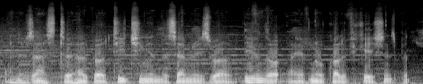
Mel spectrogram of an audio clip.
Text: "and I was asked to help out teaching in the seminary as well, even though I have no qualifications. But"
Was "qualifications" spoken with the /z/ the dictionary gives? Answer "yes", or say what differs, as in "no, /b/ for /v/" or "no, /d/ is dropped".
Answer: yes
